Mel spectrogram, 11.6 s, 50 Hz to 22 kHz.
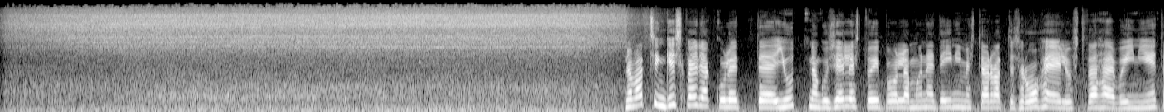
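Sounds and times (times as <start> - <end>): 
fog fountain spraying mist into the air: 0.0 - 6.8
speech: 6.2 - 11.6.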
